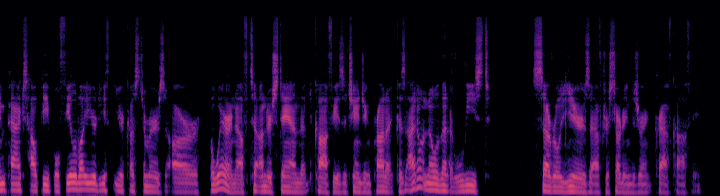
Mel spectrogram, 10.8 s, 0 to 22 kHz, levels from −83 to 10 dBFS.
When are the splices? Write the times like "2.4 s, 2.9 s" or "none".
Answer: 1.6 s, 3.1 s, 6.8 s

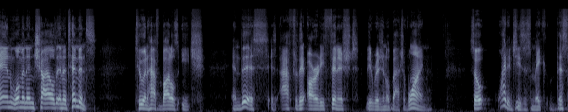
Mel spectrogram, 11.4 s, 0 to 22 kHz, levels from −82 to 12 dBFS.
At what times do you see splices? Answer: 7.2 s

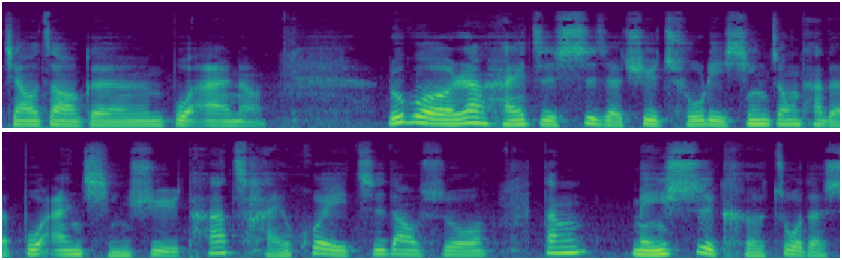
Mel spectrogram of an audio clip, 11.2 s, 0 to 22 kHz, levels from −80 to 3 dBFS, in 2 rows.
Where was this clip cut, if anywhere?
9.1 s

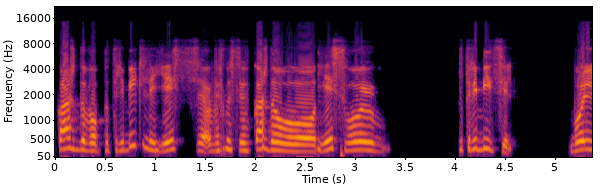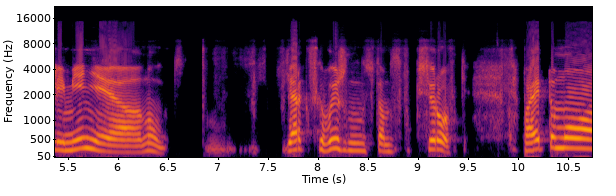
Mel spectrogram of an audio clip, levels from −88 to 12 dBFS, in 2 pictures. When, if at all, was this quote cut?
2.6 s, 8.0 s

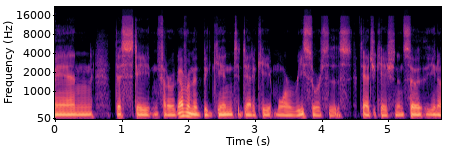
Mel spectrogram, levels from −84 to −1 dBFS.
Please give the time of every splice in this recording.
4.5 s

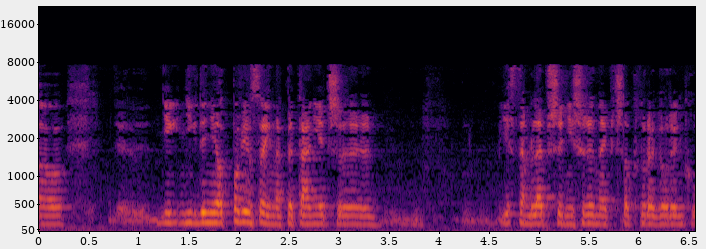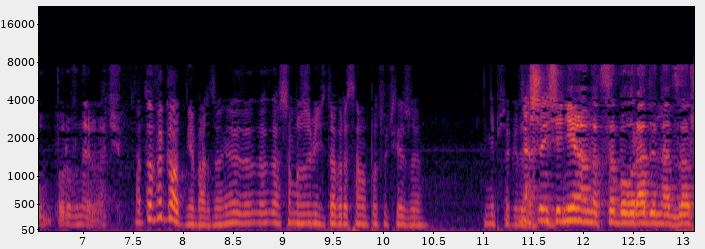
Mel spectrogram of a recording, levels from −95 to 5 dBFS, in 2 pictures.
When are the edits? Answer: 5.8 s, 6.7 s, 7.5 s

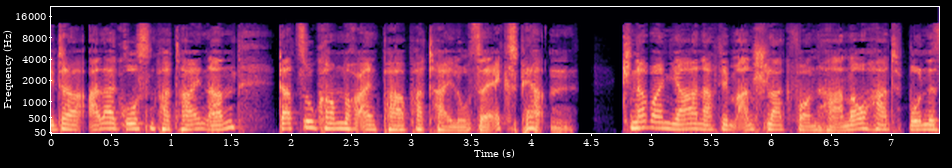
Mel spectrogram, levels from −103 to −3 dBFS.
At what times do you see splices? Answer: 4.5 s

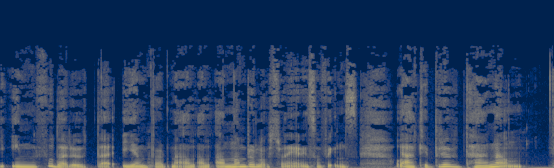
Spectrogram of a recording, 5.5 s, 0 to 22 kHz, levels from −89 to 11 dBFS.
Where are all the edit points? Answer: 2.0 s, 4.0 s

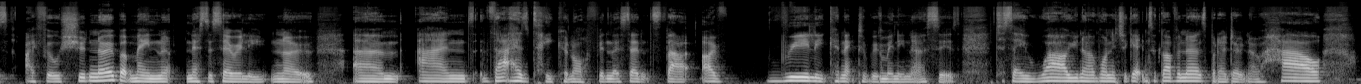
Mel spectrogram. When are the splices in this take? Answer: 5.3 s, 7.0 s, 8.8 s

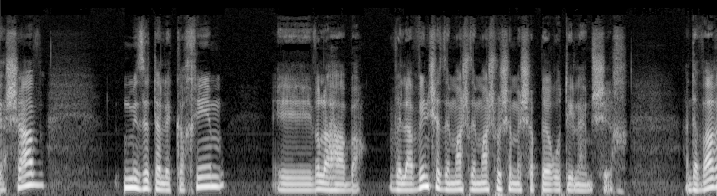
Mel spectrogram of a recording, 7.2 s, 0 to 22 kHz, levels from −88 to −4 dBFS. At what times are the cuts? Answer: 1.2 s, 3.2 s, 4.7 s

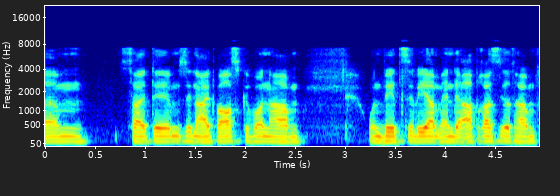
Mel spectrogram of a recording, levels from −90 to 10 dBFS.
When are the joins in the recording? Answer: 1.5 s

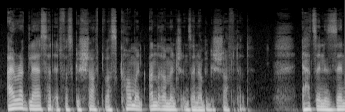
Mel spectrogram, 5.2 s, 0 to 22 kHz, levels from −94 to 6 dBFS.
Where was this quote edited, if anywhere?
3.1 s

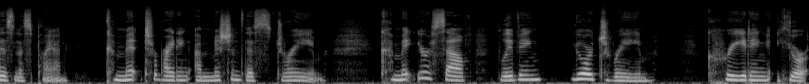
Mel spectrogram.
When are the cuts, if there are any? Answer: 2.4 s, 5.0 s

